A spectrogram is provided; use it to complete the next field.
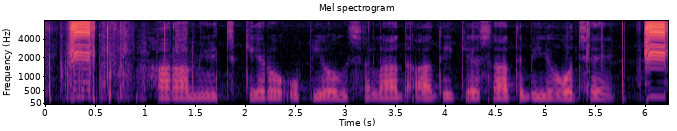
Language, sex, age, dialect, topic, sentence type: Maithili, male, 18-24, Angika, agriculture, statement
